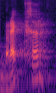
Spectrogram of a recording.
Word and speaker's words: Martin Bracker: Alors si vous voulez le prononcer comme il faut, ça se prononce Bracker. Mais Bracker, c'est bon aussi.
